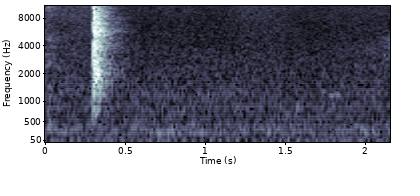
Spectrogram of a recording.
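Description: A single sharp click about a quarter second in, over a faint steady low hum.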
